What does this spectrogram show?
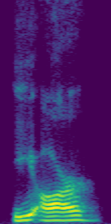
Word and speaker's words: Er: Er, E-R, it's pronounced Er.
